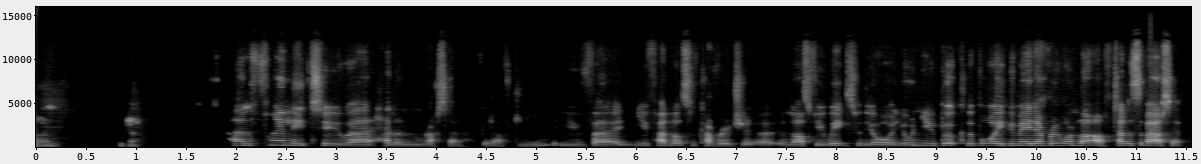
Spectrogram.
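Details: Adult woman speaking; fluent speech.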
